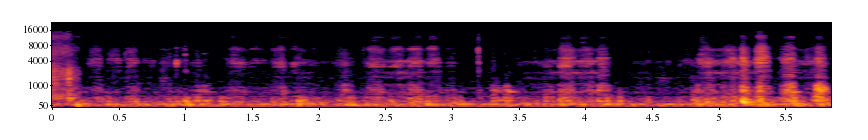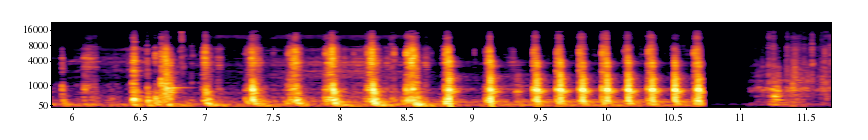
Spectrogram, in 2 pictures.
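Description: Kitchen knife scraping and paring a carrot, then rapid chopping on a wooden cutting board at about four or five strokes a second, which cuts off abruptly near the end.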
